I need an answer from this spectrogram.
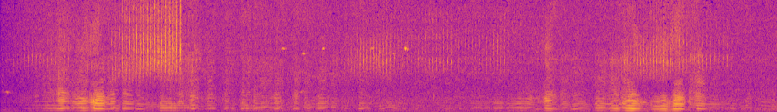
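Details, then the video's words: Single carpenter bee buzzing in flight, recorded close up: a wavering, harmonic-rich drone that swells and fades repeatedly as the bee moves nearer and away, loudest around the second and tenth seconds. "Carpenter Bee. CU Buzzing In Flight From A Single Bee"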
